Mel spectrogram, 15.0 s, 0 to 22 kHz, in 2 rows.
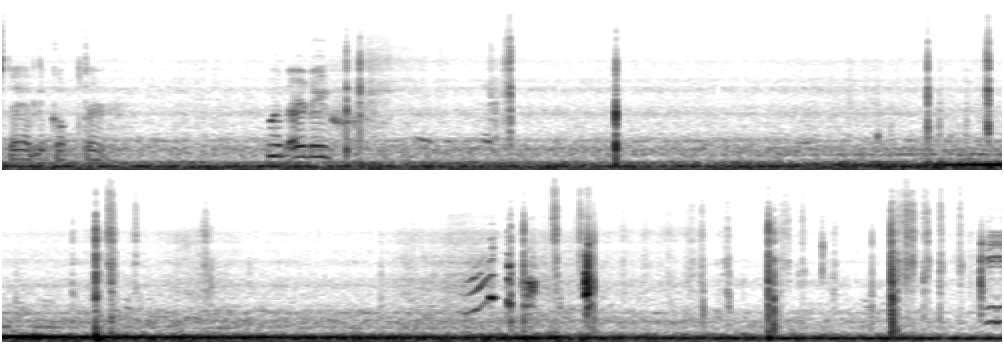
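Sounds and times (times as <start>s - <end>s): vehicle rumble: 0.0s - 15.0s.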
